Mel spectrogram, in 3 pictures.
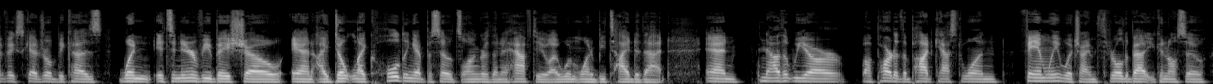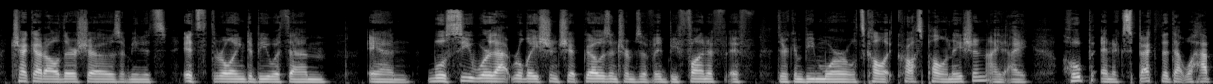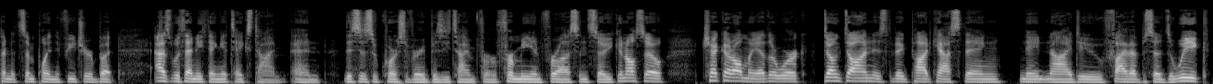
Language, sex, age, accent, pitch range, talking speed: English, male, 20-39, American, 120-140 Hz, 240 wpm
